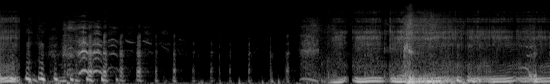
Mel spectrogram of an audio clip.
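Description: A man snores in loud, low rattling bursts, a fluttering throaty buzz that breaks into rapid pulses before swelling again into a rougher, noisier snort.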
